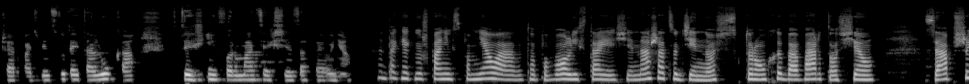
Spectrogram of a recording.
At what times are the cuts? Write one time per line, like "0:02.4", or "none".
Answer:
0:05.3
